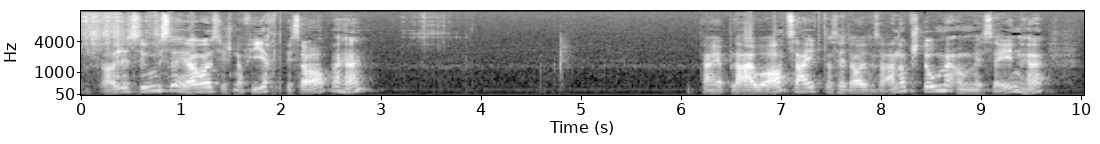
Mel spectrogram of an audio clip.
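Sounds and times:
handling rustle: 0.0 - 1.0.

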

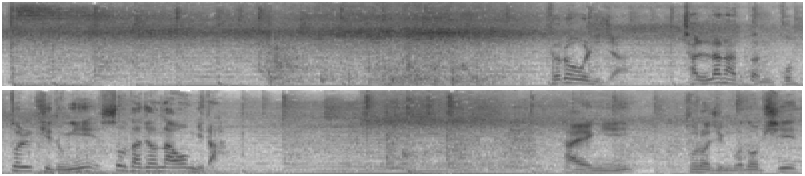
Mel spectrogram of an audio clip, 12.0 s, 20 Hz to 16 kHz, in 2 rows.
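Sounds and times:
slurry water gushing: 0.8 - 6.9
stone columns rumbling out: 1.6 - 11.8.

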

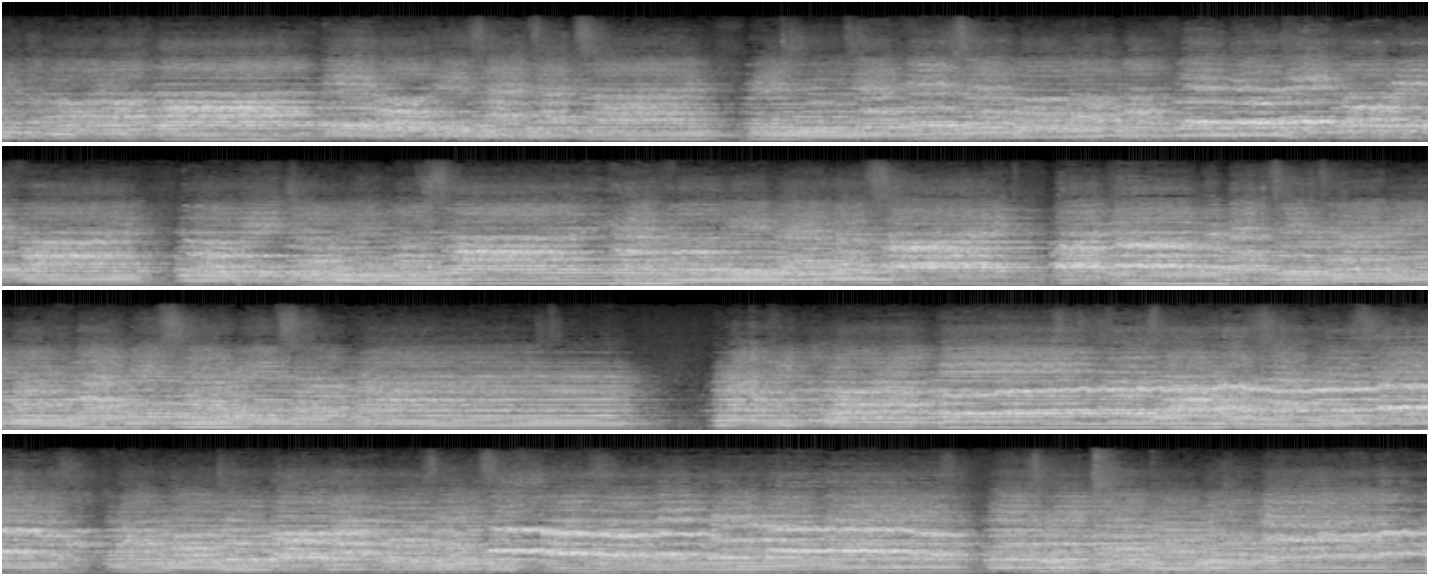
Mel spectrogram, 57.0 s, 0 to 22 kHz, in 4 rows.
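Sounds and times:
church choir singing: 0.0 - 57.0.

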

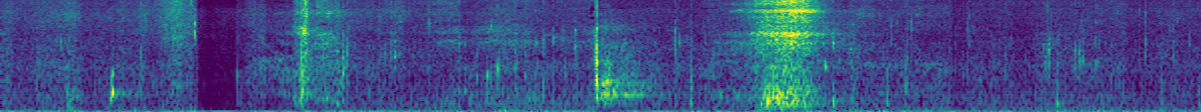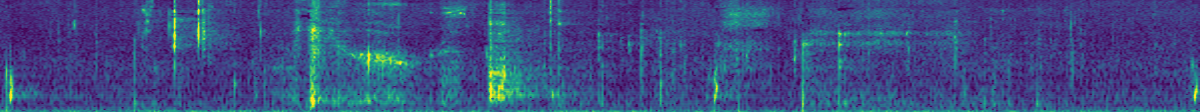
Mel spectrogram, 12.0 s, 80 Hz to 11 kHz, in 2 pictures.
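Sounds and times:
low steady hum: 0.0 - 12.0
mouth chewing clicks and smacks: 1.6 - 12.0.

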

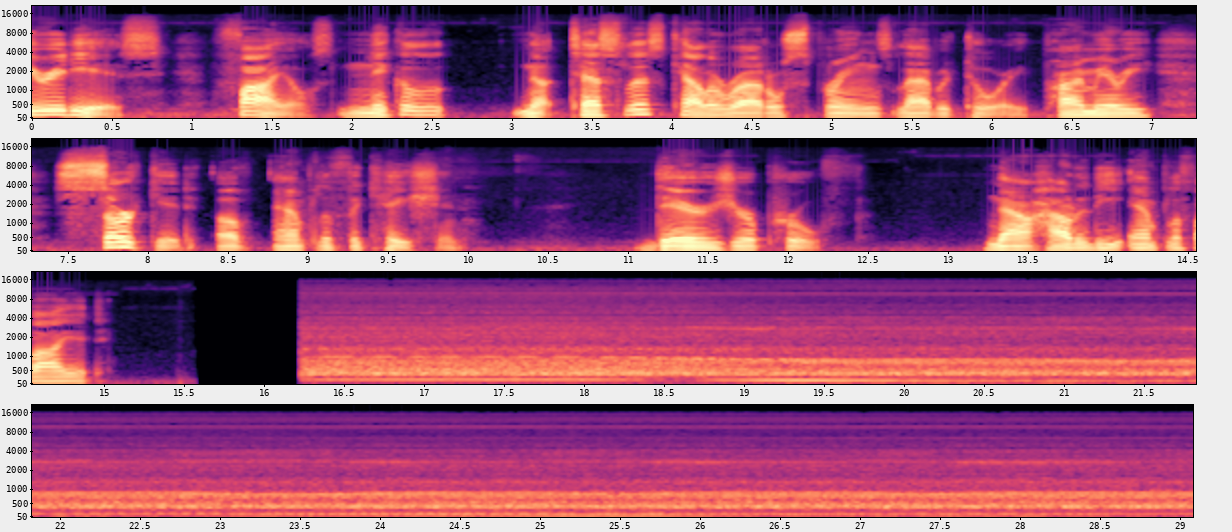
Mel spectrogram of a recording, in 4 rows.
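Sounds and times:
inverter electrical hum: 16.2 - 29.0.

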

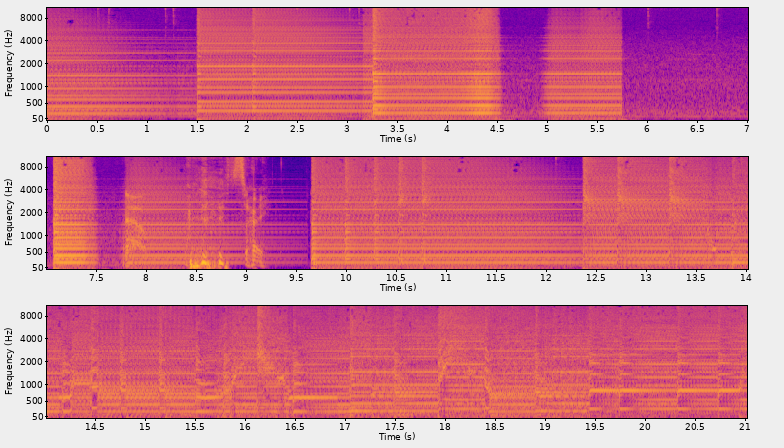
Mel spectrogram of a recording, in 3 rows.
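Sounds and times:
distorted buzzing drone chords: 0.0 - 5.8, 7.1 - 21.0.

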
